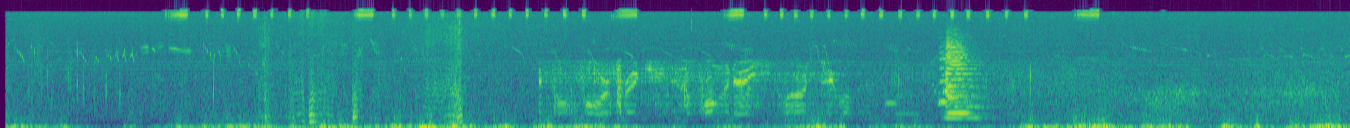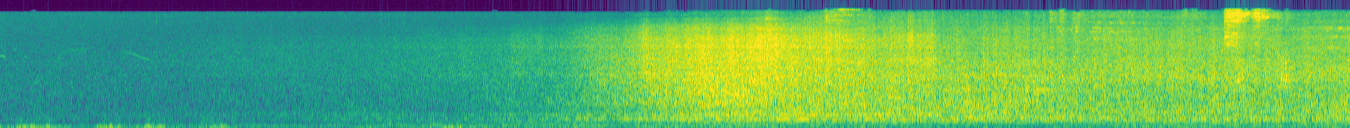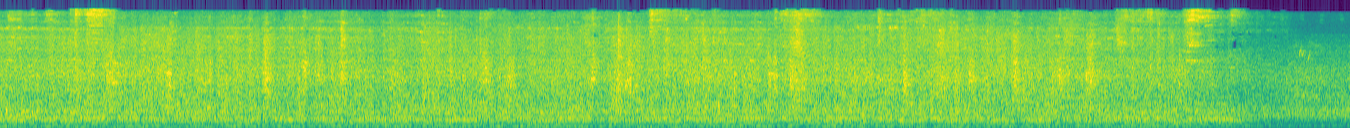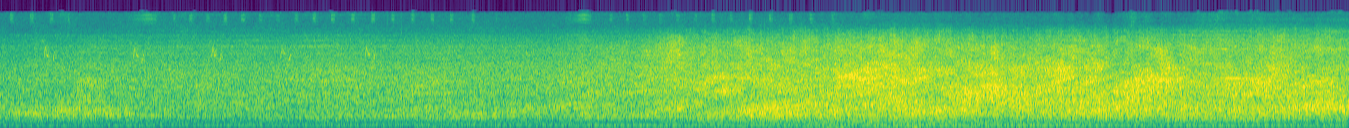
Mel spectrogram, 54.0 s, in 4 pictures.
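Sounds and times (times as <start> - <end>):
locomotive engines running: 21.0 - 40.0.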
